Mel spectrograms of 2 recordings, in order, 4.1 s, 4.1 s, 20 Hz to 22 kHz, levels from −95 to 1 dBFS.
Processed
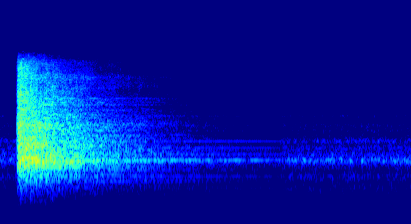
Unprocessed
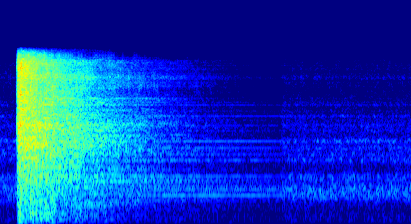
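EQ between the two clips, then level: ladder high-pass 1100 Hz, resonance 85%; air absorption 190 m; 0.0 dB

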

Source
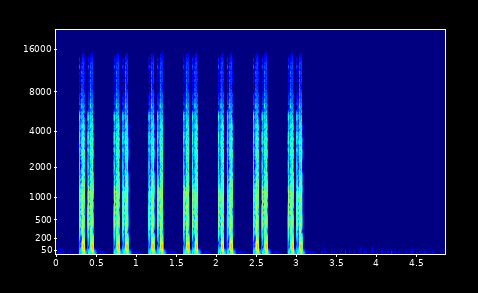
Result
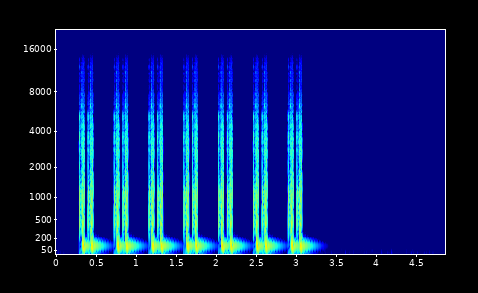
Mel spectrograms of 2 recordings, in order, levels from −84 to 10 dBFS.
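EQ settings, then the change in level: LPF 12000 Hz 12 dB/oct; low shelf 66 Hz -7.5 dB; notches 50/100/150 Hz; 0.0 dB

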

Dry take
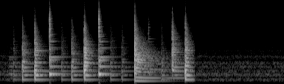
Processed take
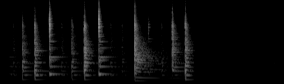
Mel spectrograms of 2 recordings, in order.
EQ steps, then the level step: differentiator; bell 6300 Hz +8 dB 0.34 oct; -2.5 dB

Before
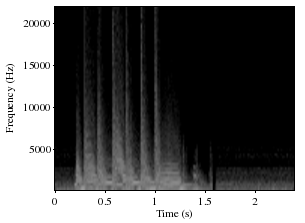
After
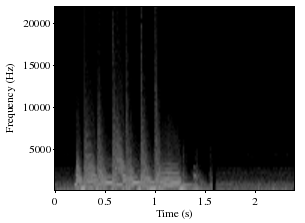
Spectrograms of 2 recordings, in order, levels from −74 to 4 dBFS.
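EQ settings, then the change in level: HPF 180 Hz 12 dB/oct; high shelf 2300 Hz -8 dB; +1.5 dB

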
